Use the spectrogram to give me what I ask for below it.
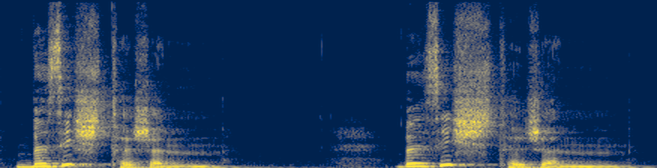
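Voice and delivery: "Besichtigen" as buh-ZISH-tuh-zhen; low, careful "Besichtigen" with zh for g; pronunciation example. Shown as a demonstration. Teacher giving examples to repeat, soft-zh "Besichtigen". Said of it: "repeat after me".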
